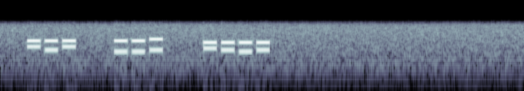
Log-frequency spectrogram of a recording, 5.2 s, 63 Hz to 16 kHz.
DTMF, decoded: 050 226 7414

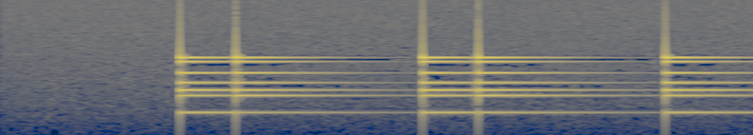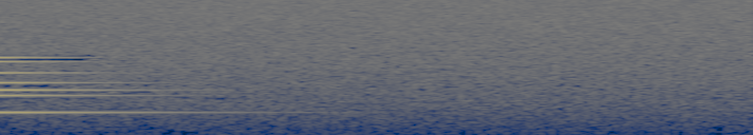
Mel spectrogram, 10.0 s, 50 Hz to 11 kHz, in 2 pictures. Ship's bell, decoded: 5

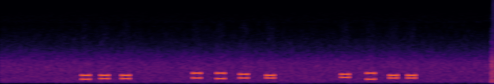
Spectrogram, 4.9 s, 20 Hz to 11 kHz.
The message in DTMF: 144 9687 0377

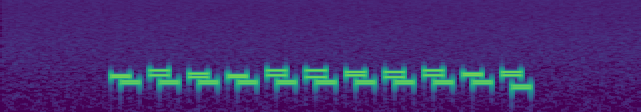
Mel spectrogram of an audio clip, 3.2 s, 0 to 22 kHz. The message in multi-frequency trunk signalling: 18218754835

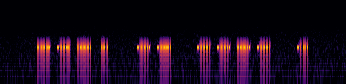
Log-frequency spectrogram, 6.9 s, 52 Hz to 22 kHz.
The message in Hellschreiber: QRZ? DE PD0P K

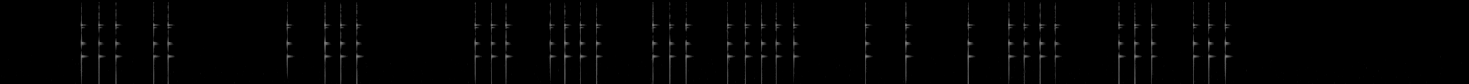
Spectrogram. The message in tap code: M C OPADN

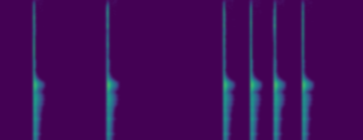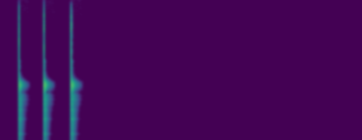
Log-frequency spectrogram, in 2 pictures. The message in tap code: AS

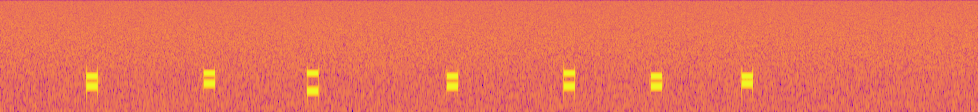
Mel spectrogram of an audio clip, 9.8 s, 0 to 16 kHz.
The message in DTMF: 7 0 2 7 8 7 *

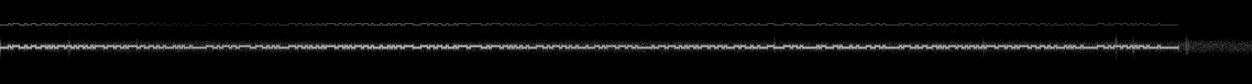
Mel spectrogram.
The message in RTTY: … DE EI6N TNX FER QSO PETER, 73 AND GL. BG8ZWR DE EI6N SK

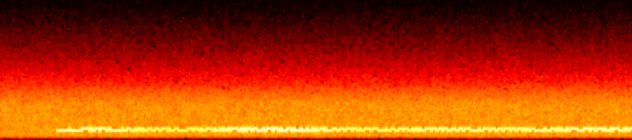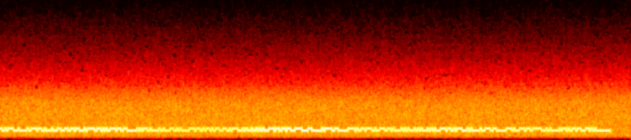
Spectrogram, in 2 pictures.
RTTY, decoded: WYIHV AJESC UQJGI AMWLY LIMAI RVUFO HZSZK QILER VSKUX DIZFY LOVEV AGYYY ZXAVH TXDLR

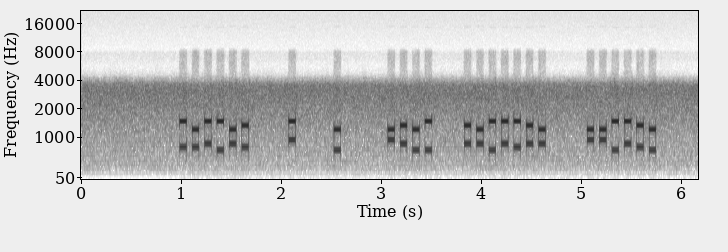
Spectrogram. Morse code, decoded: none

